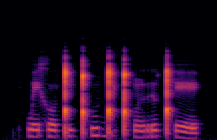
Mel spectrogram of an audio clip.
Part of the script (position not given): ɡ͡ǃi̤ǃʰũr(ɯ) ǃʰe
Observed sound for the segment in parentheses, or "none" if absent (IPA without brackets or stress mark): ɯ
